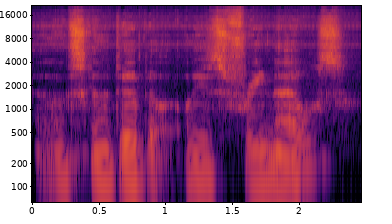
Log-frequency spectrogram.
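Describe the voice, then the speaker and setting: A man's voice: mid-range voice, flat delivery, a little fast, dark tone, husky. A man talking casually through a figure-painting tutorial at his workbench, muttering to himself as he works and holding his breath over the fiddly bits. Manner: chatty, muttering to himself while working. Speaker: hobbyist toy customizer.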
